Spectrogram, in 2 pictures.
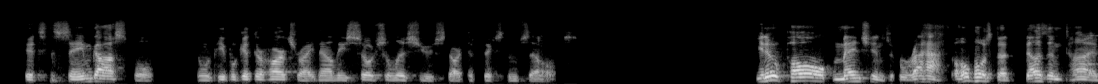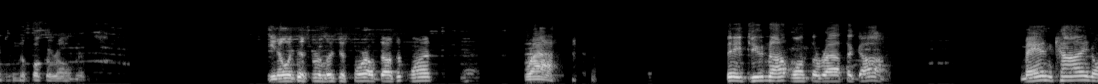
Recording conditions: large echoing room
